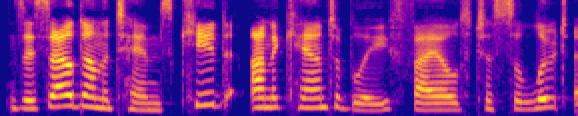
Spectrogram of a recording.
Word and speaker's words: Thames: It says, as the Adventure Galley sailed down the Thames.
